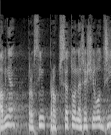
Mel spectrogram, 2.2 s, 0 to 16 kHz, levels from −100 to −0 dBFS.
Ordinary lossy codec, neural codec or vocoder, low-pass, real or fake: MP3, 48 kbps; vocoder, 44.1 kHz, 128 mel bands every 512 samples, BigVGAN v2; 14.4 kHz; fake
